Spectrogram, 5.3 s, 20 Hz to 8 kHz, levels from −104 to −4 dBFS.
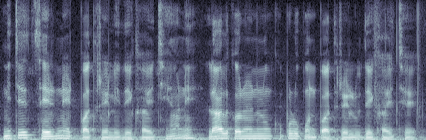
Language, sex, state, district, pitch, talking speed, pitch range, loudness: Gujarati, male, Gujarat, Valsad, 95 Hz, 170 wpm, 90-130 Hz, -18 LUFS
